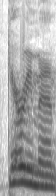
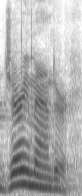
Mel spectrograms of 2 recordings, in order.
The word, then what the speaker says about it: gerrymander: Massachusetts politician who created the gerrymander or gerrymander and thanks to our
